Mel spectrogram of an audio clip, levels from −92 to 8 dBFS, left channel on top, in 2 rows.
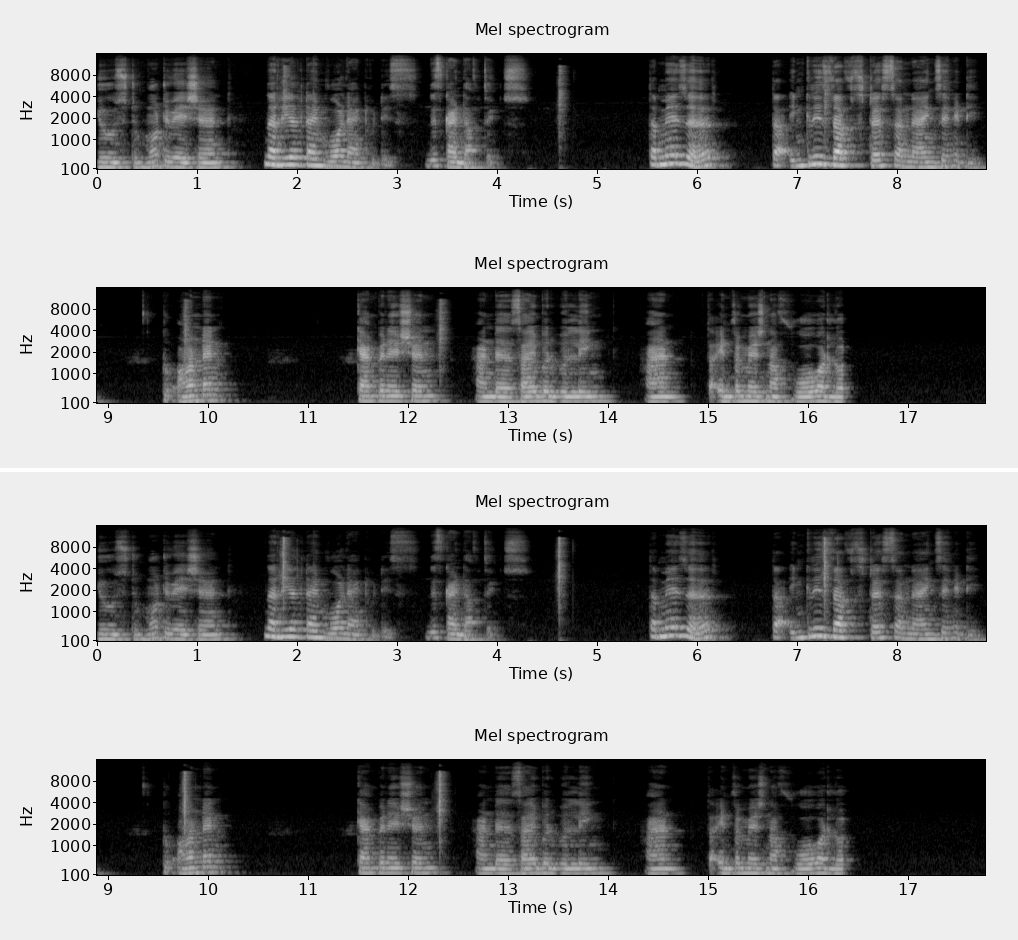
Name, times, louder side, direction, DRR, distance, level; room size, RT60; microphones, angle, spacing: voice 1, 0.0-1.4 1.7-4.3 5.5-6.3 6.7-9.0 9.5-10.2 11.5-12.4 12.7-14.1 14.4-16.4, left 4 dB, 25° left, 0.3 m, -26 dB
sound 1, 1.6-2.2 4.4-4.8 7.1-7.6 9.6-9.9 12.2-12.5, right 7 dB, 80° right, 0.9 m, -38 dB
4.7 x 2.9 x 2.9 m
head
